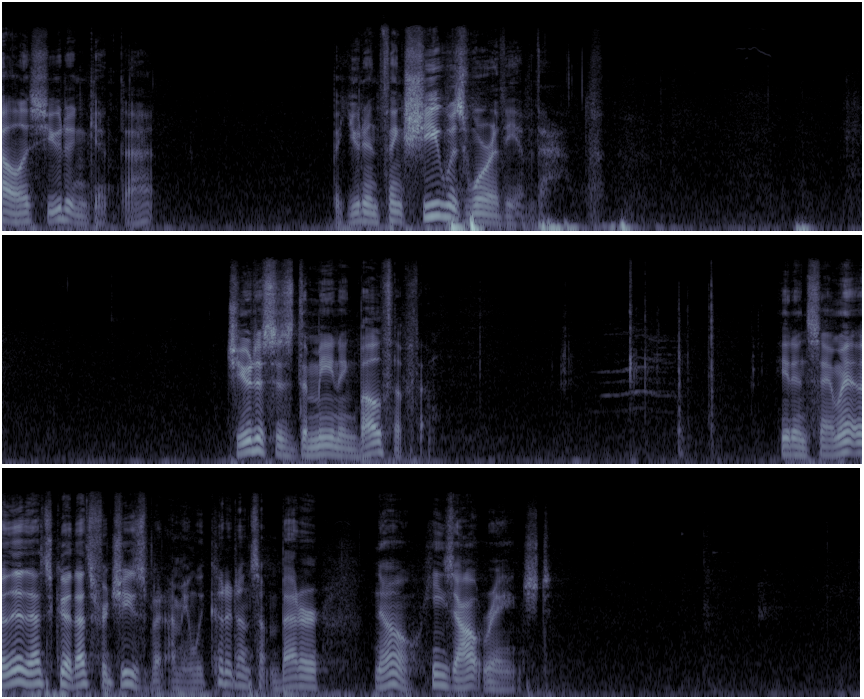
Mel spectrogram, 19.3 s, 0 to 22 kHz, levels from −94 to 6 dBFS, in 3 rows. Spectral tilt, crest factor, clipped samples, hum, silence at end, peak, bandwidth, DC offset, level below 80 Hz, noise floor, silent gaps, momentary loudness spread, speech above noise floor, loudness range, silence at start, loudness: -3 dB/octave; 24 dB; under 0.1%; none; 2.3 s; -18 dBFS; 16 kHz; under 0.1%; -50 dBFS; -74 dBFS; none; 20 LU; 35 dB; 11 LU; 0 s; -38 LUFS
